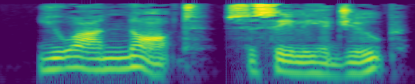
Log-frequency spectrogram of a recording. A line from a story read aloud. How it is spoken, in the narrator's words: Thomas Gradgrind solemnly repeated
